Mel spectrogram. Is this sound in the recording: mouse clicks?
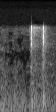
yes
